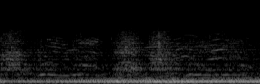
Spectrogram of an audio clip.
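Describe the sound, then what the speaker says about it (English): A home crowd cheers for Nepal at a women's T20 cricket qualifier against Zimbabwe, a steady, distant roar of many voices that holds at an even level for the whole stretch. "Look at that crowd there. Cheers for Nepal."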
